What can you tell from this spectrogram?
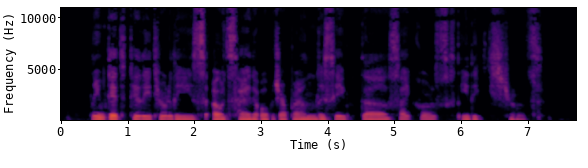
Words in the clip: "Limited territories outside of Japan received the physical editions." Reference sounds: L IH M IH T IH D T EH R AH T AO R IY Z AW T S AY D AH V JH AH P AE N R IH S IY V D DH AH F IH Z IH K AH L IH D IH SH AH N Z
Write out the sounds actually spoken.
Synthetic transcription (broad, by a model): L IH M IH T IH D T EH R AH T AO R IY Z AW T S AY D AH V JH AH P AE N L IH S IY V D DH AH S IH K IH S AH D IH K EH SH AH N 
